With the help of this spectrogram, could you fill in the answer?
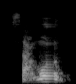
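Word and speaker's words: ثمود: Transliterasinya TSA, tapi jangan dibaca sa atau dibaca samud.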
